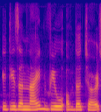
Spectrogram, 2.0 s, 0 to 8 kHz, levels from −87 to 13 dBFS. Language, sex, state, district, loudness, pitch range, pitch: English, female, Assam, Kamrup Metropolitan, -13 LUFS, 200-220 Hz, 215 Hz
